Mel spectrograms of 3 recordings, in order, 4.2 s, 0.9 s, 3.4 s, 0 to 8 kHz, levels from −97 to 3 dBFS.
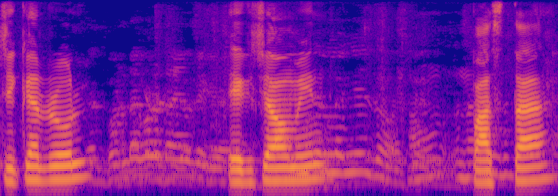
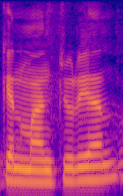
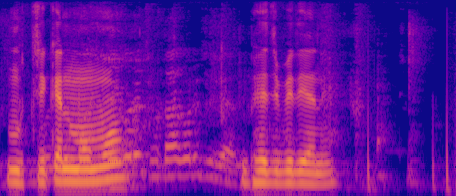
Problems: continuous background conversations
